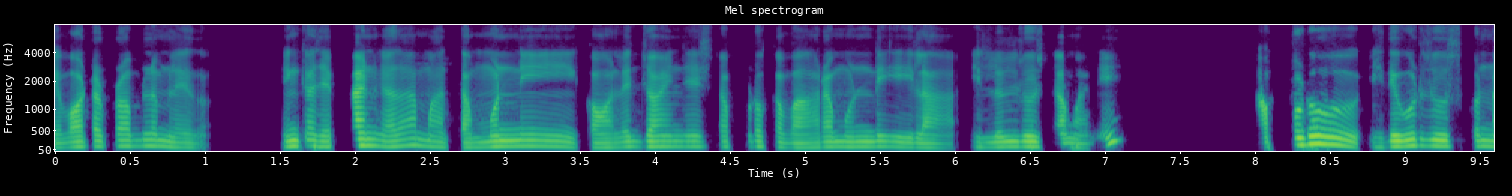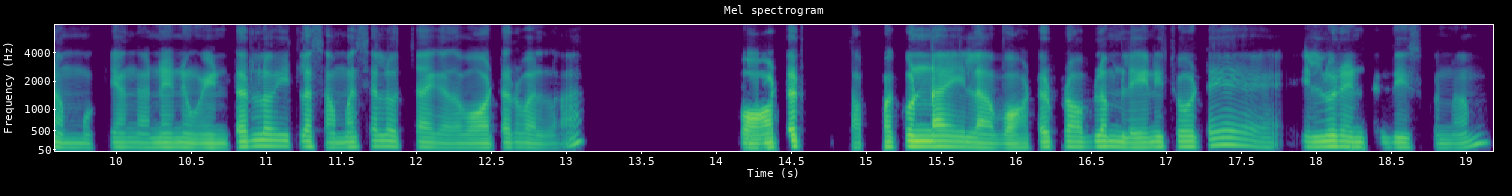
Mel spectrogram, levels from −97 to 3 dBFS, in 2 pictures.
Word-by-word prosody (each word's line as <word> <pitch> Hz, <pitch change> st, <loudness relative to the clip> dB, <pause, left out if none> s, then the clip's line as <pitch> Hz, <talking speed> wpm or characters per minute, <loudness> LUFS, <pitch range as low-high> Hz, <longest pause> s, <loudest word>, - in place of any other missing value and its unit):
Water 125 Hz, +2 st, +1 dB
problem 135 Hz, 0 st, -1 dB
లేదు. 105 Hz, -2 st, -7 dB, 0.6 s
ఇంకా 135 Hz, +1 st, +2 dB
చెప్పాను 150 Hz, +4 st, +3 dB
కదా! 130 Hz, +4 st, 0 dB
మా 120 Hz, -, -1 dB, 0.2 s
తమ్ముడిని 130 Hz, +5 st, +1 dB, 0.4 s
కాలేజ్ 105 Hz, +4 st, -2 dB
జాయిన్ 125 Hz, 0 st, +1 dB
చేసేటప్పుడు, 125 Hz, 0 st, -7 dB
ఒక 115 Hz, -, -6 dB
వారం 105 Hz, +4 st, 0 dB
ఉండి, 120 Hz, +1 st, -1 dB, 0.2 s
ఇలా 100 Hz, -1 st, -1 dB, 0.3 s
ఇల్లులు 115 Hz, +3 st, 0 dB
జూసినామని. 105 Hz, -, -1 dB, 1.0 s
అప్పుడు 165 Hz, +3 st, +5 dB, 0.4 s
ఇది 130 Hz, +4 st, +4 dB
కూడా 145 Hz, +1 st, +3 dB
చూసుకున్నాం 130 Hz, -4 st, -1 dB
ముఖ్యంగా. 110 Hz, +1 st, -6 dB
నేను 110 Hz, 0 st, 0 dB, 0.2 s
ఇంటర్‌లో 120 Hz, +7 st, +1 dB
ఇట్లా 125 Hz, -1 st, -1 dB
సమస్యలొచ్చాయి 115 Hz, +1 st, -2 dB
కదా! 100 Hz, 0 st, -5 dB
వాటర్ 105 Hz, +2 st, -2 dB
వల్ల. 95 Hz, -1 st, -6 dB, 1.3 s
వాటర్ 100 Hz, +1 st, +5 dB, 0.3 s
తప్పకుండా 125 Hz, +1 st, +4 dB
ఇలా 110 Hz, -3 st, +2 dB
వాటర్ 105 Hz, +4 st, 0 dB
ప్రాబ్లమ్‌ 120 Hz, +1 st, +1 dB
లేనిచోటే, 120 Hz, +5 st, 0 dB, 0.6 s
ఇల్లు 120 Hz, +2 st, +3 dB
రెంట్‌కి 115 Hz, -1 st, -1 dB
దీసుకున్నాం. 105 Hz, 0 st, -5 dB
120 Hz, 120 wpm, -23 LUFS, 110-125 Hz, 1.3 s, అప్పుడు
